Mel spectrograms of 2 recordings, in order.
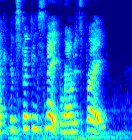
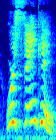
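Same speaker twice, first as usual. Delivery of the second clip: high-pitched alarm, falling at the end; panicked cry; 11 semitones higher, slower than usual. A narrator's reading. Alfie as water pours into the boat, panicked cry. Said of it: "Alfie cried".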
